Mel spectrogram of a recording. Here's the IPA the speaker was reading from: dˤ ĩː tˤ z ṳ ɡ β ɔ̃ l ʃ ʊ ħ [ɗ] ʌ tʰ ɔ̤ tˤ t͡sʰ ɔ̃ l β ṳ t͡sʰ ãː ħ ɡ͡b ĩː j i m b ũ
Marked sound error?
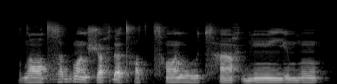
no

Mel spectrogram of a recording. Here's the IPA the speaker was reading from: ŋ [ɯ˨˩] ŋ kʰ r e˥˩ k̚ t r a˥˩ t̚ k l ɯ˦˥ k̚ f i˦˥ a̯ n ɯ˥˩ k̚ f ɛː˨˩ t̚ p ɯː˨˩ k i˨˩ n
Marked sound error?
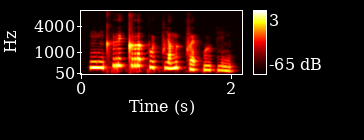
yes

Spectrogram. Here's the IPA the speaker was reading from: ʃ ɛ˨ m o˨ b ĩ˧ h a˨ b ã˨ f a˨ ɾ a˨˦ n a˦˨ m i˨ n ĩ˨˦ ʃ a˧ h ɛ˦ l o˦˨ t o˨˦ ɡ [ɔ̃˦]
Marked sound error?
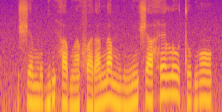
no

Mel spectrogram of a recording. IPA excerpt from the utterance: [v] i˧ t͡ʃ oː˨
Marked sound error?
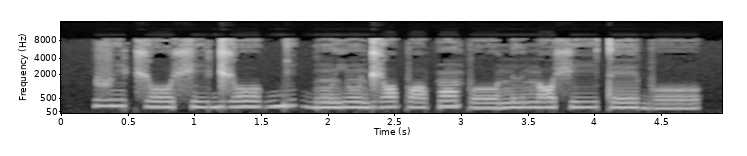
no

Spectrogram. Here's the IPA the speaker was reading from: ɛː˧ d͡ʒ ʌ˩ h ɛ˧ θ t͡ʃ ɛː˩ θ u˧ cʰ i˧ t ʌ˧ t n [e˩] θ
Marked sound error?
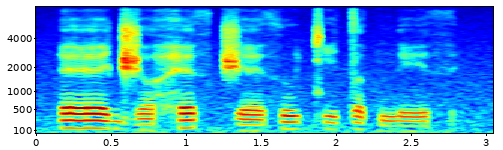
no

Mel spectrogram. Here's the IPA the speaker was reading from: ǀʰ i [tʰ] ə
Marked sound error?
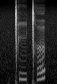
yes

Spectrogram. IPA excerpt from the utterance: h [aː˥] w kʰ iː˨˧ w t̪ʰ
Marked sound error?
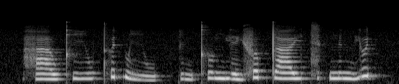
yes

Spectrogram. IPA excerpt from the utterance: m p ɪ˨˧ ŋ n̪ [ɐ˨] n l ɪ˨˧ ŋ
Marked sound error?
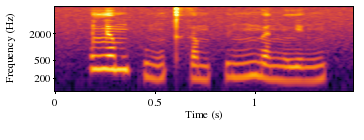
no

